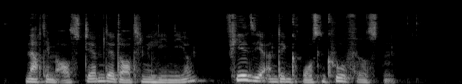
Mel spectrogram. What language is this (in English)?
German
